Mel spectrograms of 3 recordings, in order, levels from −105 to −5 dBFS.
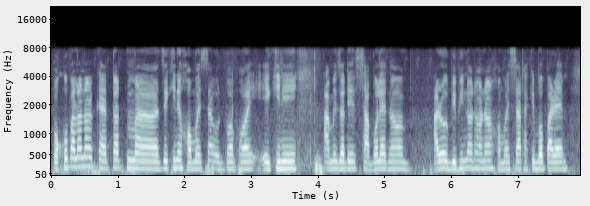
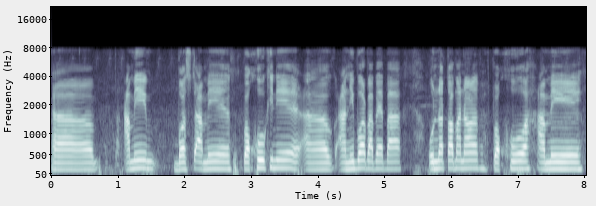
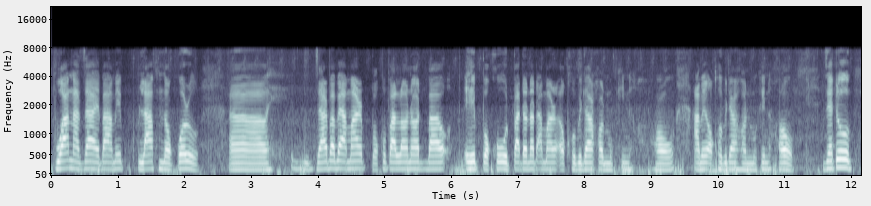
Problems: constant background noise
